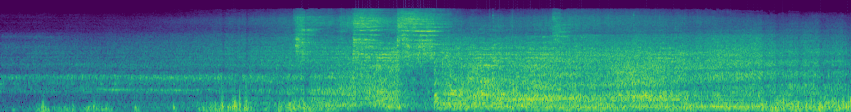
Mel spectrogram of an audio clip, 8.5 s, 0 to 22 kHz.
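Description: Alstom Coradia LINT 54 diesel multiple unit passing over a level crossing. It grows loud about three seconds in as it reaches the crossing, with several sharp wheel clicks over the rail joints, and keeps up a rushing run of engine and wheel noise as it goes by.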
